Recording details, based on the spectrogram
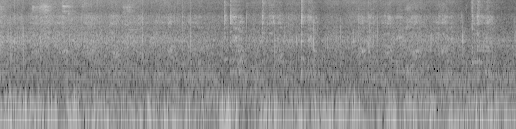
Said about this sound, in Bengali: তো পেঁয়াজ আর কাঁচামরিচটা ভেজে নিব ভালোভাবে।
